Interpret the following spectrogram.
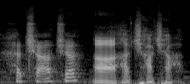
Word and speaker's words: hacha: happening that's cool um it's pronounced hacha the h is invisible this is uh dan's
